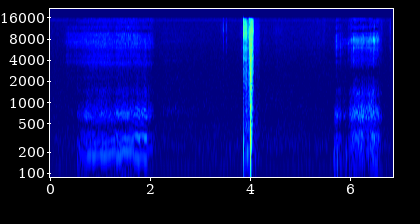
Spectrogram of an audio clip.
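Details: A dog snoring while asleep in bed: two rattling, whistling snores with a sharp click between them.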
